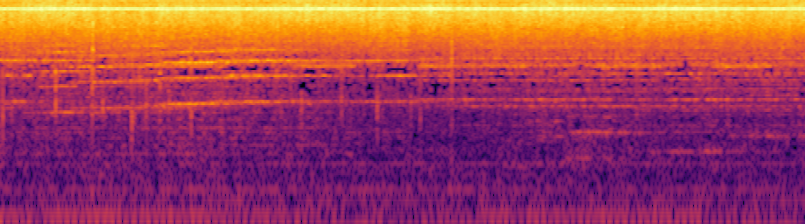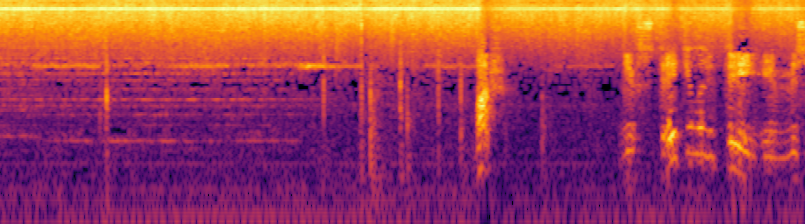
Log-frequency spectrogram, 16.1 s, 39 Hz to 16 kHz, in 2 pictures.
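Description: Steady hiss of an old 1930s film soundtrack, with faint sustained notes of an orchestral film score beneath it. There is a sharp knock about thirteen seconds in, and several more knocks and short sounds near the end.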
